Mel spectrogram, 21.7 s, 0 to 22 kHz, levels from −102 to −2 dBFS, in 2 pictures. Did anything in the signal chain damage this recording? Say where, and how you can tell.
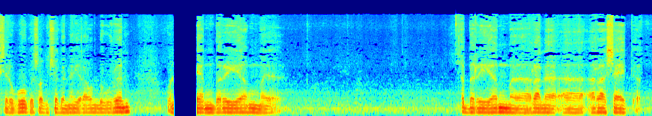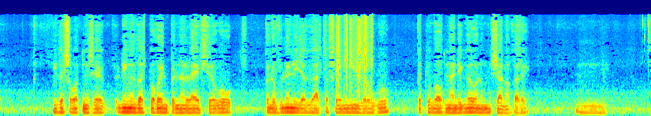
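Yes, three separate problems. The whole clip has generation loss at the codec stage. Nothing survives above 14.1 kHz, and the speech sounds swirly, hollow and smeared, with softened consonant attacks. That's worse than a single 64 kbit/s AAC-LC pass would give you. It points to the audio likely having been decoded and re-encoded around ten times, each pass requantising on a shifted frame grid so the noise and spectral holes stack up.

At 2.90 s the signal cuts to dead digital silence until 3.28 s, so about 0.38 s is missing. This is an audio dropout to silence. You can tell because even the room tone vanishes, which means something downstream kept writing silence. The likely cause is the input being lost for a moment, through a device disconnect, a failed link or a brief mute, while the recorder carried on. 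Whatever was said in that gap is gone.

From 16.47 s to 17.08 s there's a burst of dense, irregular scratching and rustling sitting right on top of the speech, at about the same level as the voice. That's cable scratch noise, from the analogue wiring. The likely cause is a worn cable, connector or control being moved, so its contact resistance jumps around quickly and injects those ragged bursts. It stops within about 0.6 s.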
